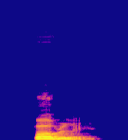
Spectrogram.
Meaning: 1. a people 2. population 3. village; small settlement 4. the masses; commoners; plebs
- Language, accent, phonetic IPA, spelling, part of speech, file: Catalan, Valencia, [ˈpɔ.ble], poble, noun, LL-Q7026 (cat)-poble.wav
